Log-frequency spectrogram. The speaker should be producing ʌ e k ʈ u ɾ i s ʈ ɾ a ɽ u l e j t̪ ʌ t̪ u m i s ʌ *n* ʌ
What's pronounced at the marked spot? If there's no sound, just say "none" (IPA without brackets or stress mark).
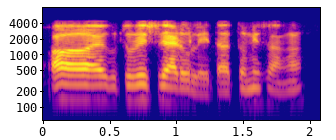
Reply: ŋ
